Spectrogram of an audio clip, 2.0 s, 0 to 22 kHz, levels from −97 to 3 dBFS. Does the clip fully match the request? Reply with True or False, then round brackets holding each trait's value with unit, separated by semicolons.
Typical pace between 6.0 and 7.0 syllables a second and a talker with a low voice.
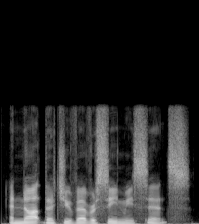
True (6.3 syllables/s; 130 Hz)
